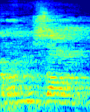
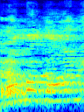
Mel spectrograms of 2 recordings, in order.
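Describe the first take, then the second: First: The middle consonant is a z sound. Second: The middle consonant is a d-like sound. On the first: The speaker calls it wrong. "ரம்ஜான் அப்படின்னு பேர் வைப்பாங்க" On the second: The speaker calls it right. "ரா மீம் லாது நூன்"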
